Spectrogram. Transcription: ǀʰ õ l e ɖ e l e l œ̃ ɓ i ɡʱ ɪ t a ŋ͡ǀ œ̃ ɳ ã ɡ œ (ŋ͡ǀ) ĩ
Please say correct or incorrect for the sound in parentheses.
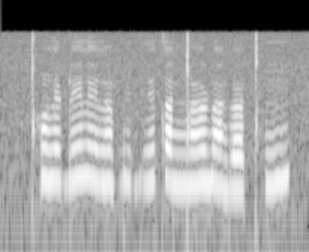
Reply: incorrect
